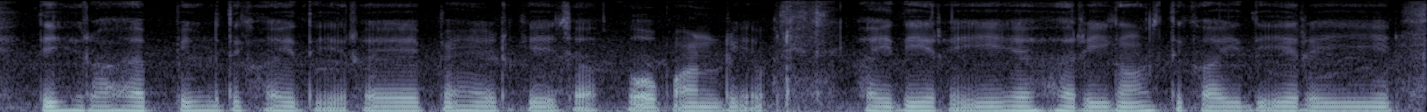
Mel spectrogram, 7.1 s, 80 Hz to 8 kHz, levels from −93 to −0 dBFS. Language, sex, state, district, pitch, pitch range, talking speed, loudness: Hindi, male, Maharashtra, Nagpur, 115 Hz, 110-120 Hz, 175 wpm, -33 LUFS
